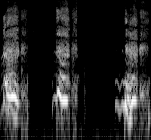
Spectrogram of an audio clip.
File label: radio combat color; Left 4 Dead 2; churchguy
